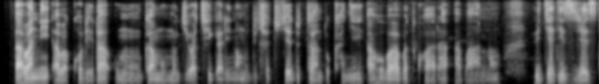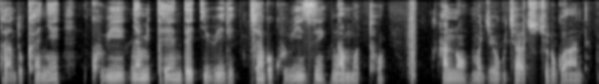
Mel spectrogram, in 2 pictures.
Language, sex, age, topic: Kinyarwanda, male, 18-24, finance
